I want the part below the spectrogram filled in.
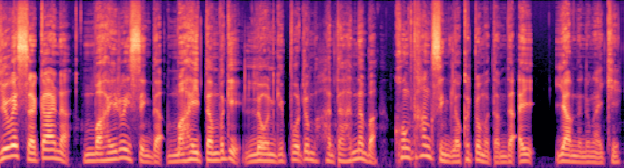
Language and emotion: Manipuri, happy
